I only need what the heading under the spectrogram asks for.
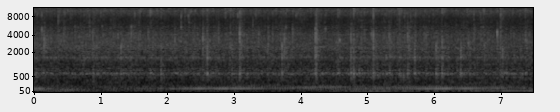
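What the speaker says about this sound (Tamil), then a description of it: "நல்லா வணங்க விடுங்க வெங்காயம் நல்லா தனித்தனியாக பிரியணும் பிரிஞ்சு நல்லா வணங்கணும்" Onions frying in a pan for a moong dal rice dish, a steady soft sizzle with light crackles, close and unbroken, no voices.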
